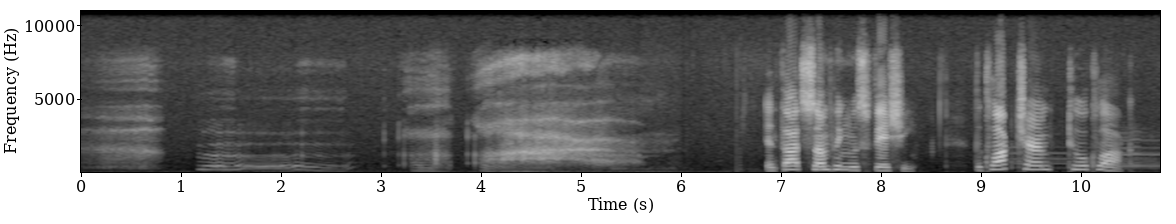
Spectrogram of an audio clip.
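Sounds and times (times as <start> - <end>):
sleepy man yawning: 0.7 - 5.9
speech: 6.9 - 8.4, 9.0 - 10.5.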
